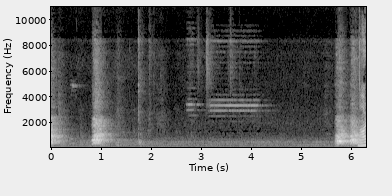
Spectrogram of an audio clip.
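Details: Pet Labrador Retriever Duke indoors, one loud bark near the start and a longer barking burst at the end, with a quiet gap between and faint high squeaky tones in the middle.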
